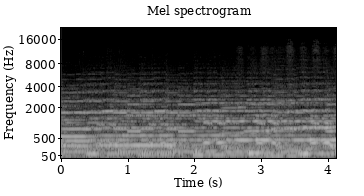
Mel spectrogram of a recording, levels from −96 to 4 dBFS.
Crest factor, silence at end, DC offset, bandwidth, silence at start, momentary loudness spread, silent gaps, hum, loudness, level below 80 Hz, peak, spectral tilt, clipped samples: 14 dB; 0 s; under 0.1%; 11.5 kHz; 0 s; 3 LU; none; none; -32 LUFS; -44 dBFS; -18 dBFS; -8.5 dB/octave; under 0.1%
